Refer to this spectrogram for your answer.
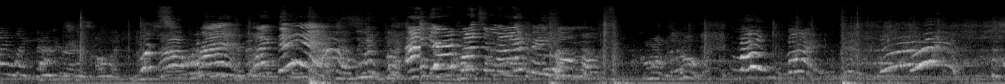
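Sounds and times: excited children's voices: 0:01.4 - 0:10.0.

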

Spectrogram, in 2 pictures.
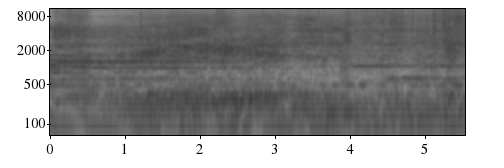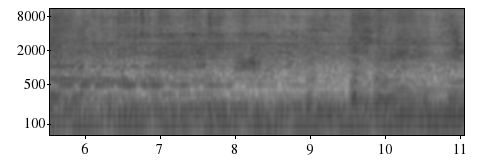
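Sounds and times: motocross engines revving: 0:00.0 - 0:11.0.

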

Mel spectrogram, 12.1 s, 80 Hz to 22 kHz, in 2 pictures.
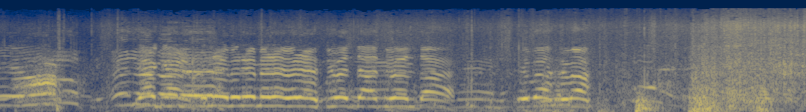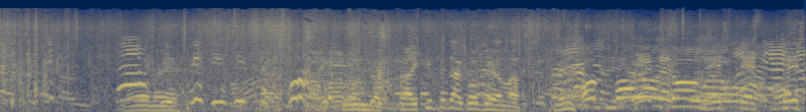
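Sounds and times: people calling out: 0:07.0 - 0:12.0.

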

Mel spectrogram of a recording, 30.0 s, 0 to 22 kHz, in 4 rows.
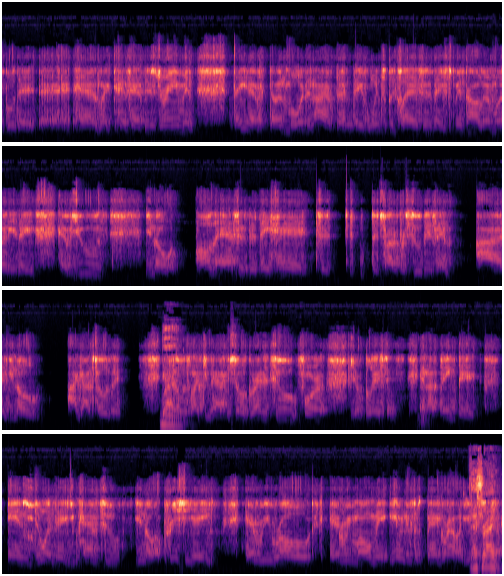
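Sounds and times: man talking: 0:17.4 - 0:17.9, 0:29.4 - 0:30.0.

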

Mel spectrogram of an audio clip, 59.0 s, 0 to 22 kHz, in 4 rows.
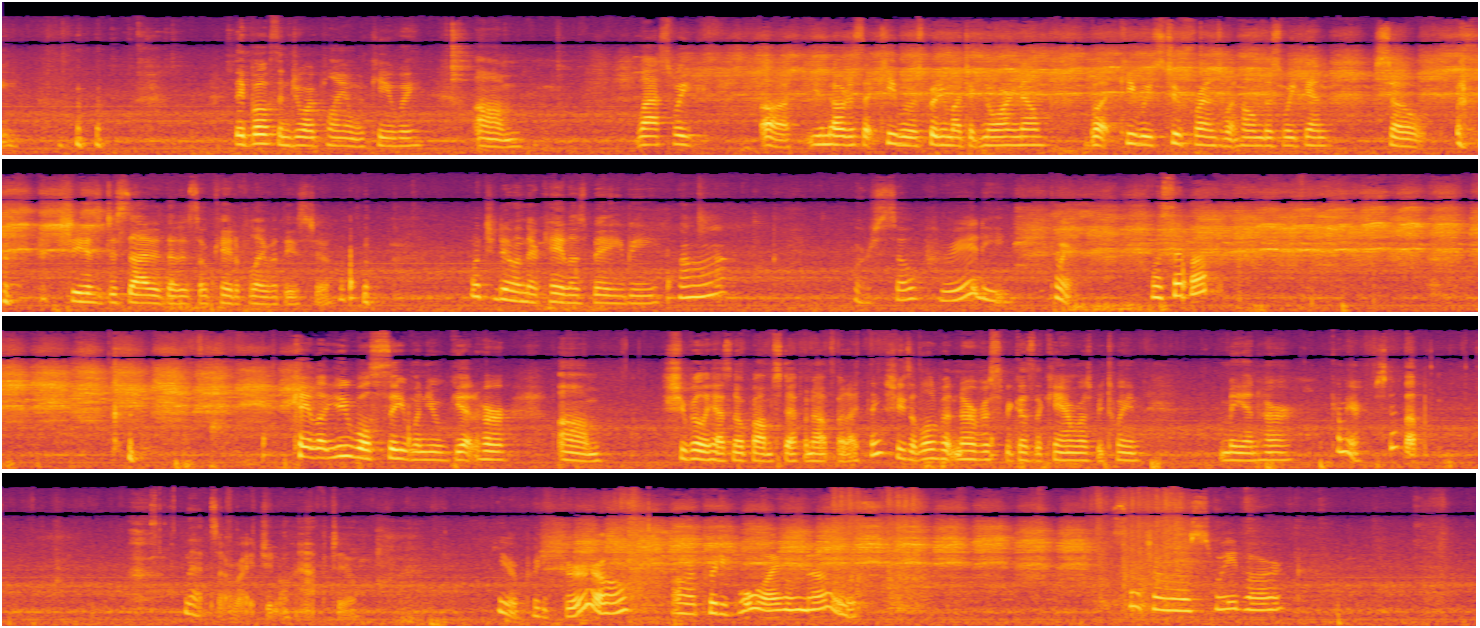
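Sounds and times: parrots chattering: 0:05.9 - 0:16.1, 0:24.9 - 0:32.7, 0:49.6 - 0:56.4.

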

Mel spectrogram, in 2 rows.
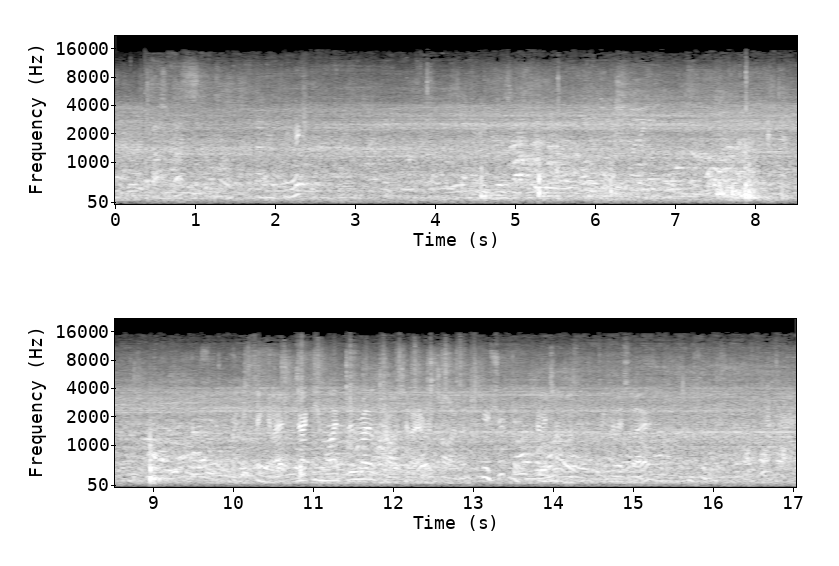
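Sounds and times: chatter of many voices: 0:00.0 - 0:17.0.

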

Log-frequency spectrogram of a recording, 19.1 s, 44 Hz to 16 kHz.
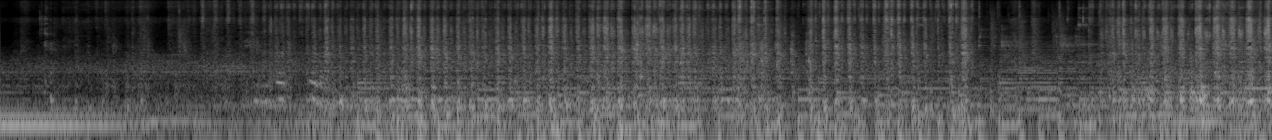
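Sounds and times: scrapers rasping on countertop: 0:03.0 - 0:15.7, 0:16.3 - 0:19.0.

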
